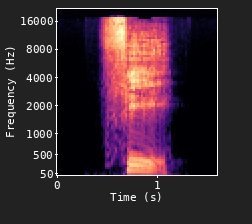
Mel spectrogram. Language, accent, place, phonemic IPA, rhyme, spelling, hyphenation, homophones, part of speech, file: German, Germany, Berlin, /feː/, -eː, Fee, Fee, Feh, noun, De-Fee.ogg
- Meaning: fairy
